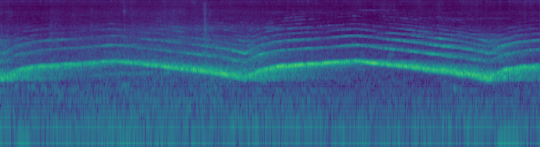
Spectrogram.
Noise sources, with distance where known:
siren, near

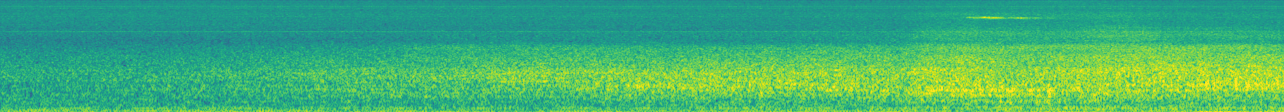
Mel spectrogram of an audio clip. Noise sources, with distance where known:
background noise

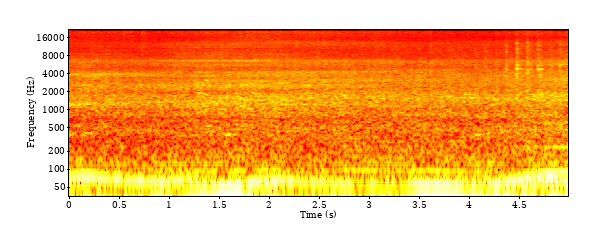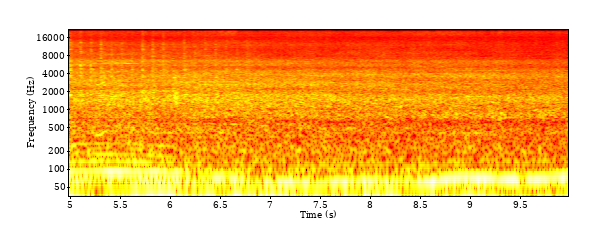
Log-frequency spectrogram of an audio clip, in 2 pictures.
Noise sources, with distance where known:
large-sounding engine

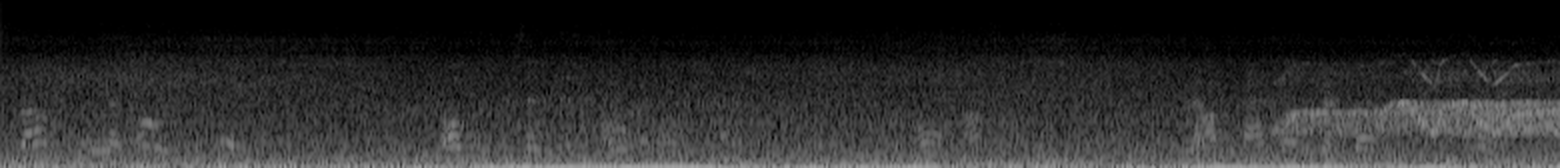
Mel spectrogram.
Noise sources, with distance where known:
siren

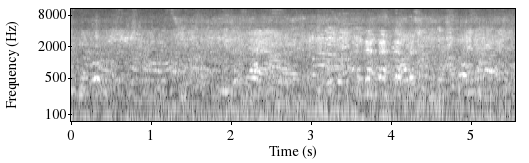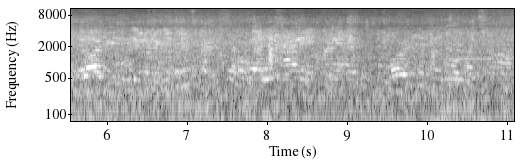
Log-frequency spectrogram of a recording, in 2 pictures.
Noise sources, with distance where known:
person or small group talking, near

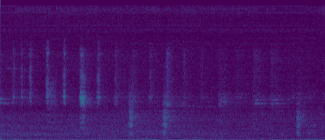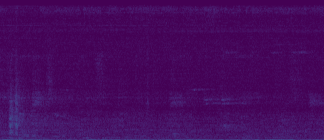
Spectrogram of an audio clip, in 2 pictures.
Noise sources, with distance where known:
music from a moving source

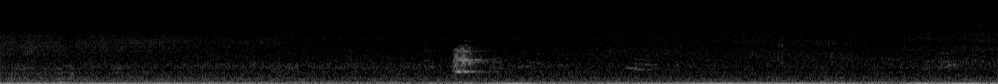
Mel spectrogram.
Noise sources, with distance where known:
dog barking or whining

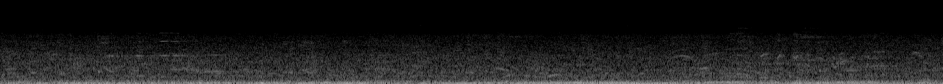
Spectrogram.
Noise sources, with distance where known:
person or small group talking, far

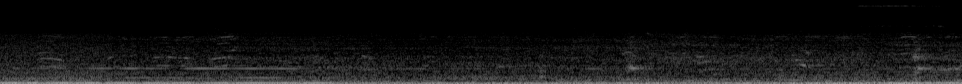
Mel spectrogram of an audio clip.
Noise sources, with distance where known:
person or small group shouting, far; dog barking or whining

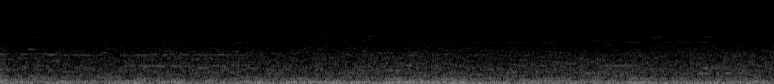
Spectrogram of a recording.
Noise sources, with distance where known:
music from a fixed source, far

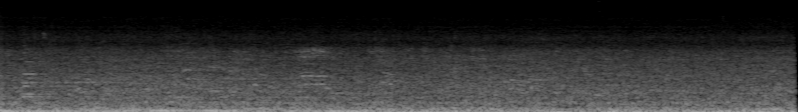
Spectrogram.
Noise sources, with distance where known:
car horn, far

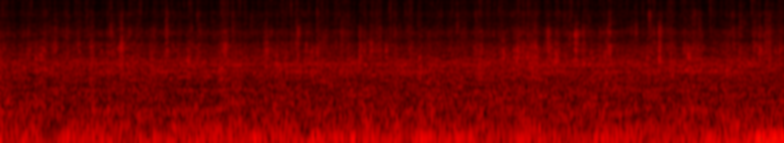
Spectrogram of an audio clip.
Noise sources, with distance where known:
background noise

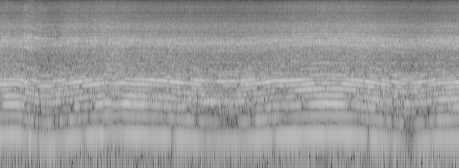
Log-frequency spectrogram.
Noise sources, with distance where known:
chainsaw, near

